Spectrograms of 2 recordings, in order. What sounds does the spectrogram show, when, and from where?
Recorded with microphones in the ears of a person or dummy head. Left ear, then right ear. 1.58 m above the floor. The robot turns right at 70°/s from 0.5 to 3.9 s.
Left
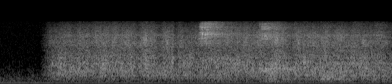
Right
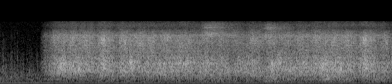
1.9 s chewing: 85° left, 9 m; by 3.8 s 35° right (ahead or behind), 9 m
